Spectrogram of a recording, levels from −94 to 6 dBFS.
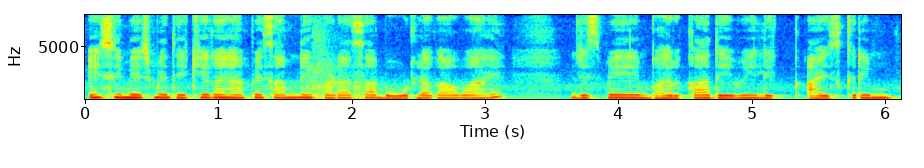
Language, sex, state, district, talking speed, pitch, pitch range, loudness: Hindi, female, Rajasthan, Jaipur, 205 wpm, 250 Hz, 230-265 Hz, -13 LUFS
